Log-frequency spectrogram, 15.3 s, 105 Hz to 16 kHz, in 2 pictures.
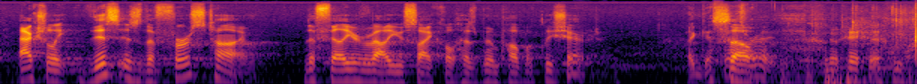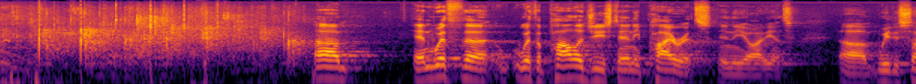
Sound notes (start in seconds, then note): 6.9 applause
